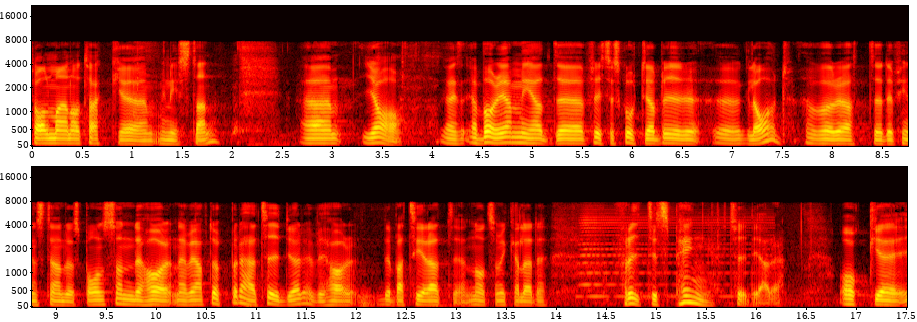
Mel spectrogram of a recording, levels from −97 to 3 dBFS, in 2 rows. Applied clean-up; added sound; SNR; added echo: none; Accordion; 18 dB; none.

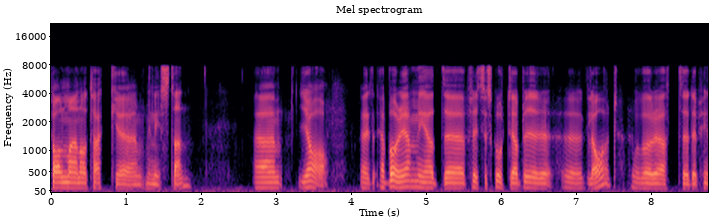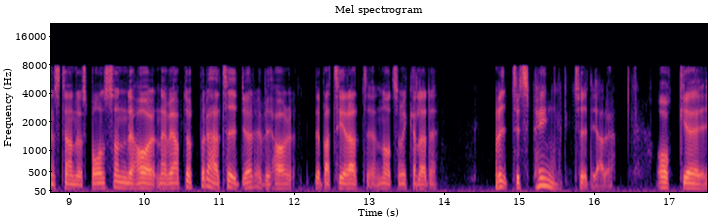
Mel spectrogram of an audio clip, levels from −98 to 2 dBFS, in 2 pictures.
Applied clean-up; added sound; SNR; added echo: neural diffusion model UNIVERSE++.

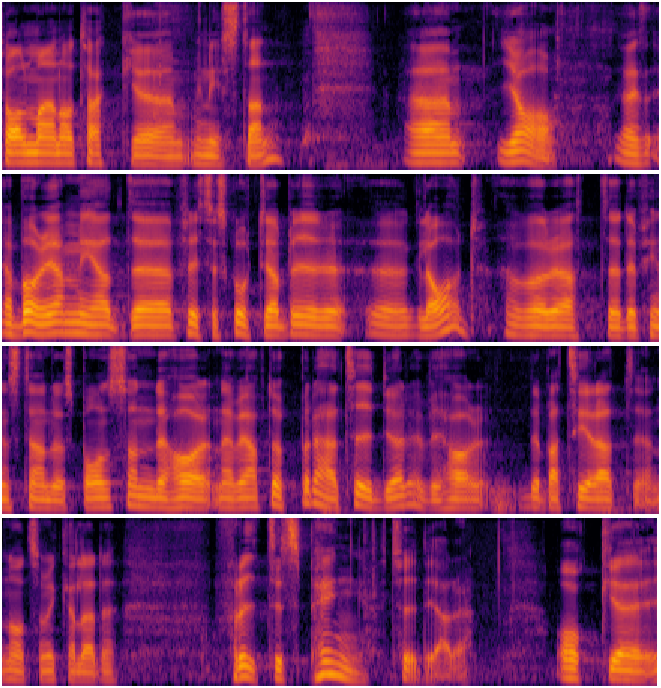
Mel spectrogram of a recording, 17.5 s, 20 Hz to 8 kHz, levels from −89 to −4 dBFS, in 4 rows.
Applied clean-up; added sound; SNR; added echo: none; none; none; none.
